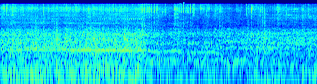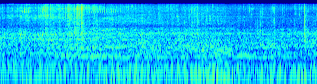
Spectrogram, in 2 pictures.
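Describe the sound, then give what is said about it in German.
A moped's small engine runs steadily with a buzzing drone, dipping in pitch after a couple of seconds as it pulls away from a greengrocer's, over rough, windy background noise. “Das Objekt fährt vom Gemüsehändler los. Sein Moped fährt ja zum Glück nicht so schnell.”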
